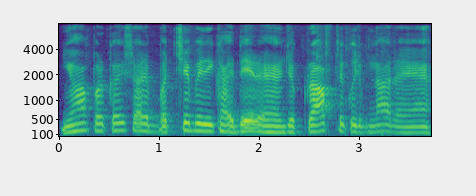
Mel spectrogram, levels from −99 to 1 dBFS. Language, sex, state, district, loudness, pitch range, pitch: Hindi, male, Jharkhand, Garhwa, -19 LUFS, 160-185 Hz, 170 Hz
